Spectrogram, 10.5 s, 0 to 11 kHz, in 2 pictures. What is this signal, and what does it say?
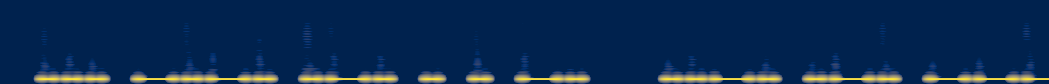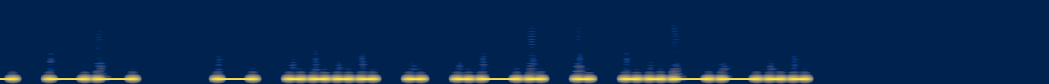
Morse code, heard as a keyed tone, about 21 wpm, 700 Hz. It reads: SCREEN FROM THERE?
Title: Sentences from Top 1000 Words - Review Part 6 - 20wpm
